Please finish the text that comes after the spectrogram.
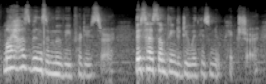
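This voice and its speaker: A flustered producer's wife, soft-spoken and guarded under questioning. Faint music plays behind her in this crime game cutscene. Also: mid-range voice, expressive, brisk, husky. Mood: defensive. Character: shaken, evasive wife of a movie producer. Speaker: witness questioned by police. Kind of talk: 1940s-style game cutscene acting.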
